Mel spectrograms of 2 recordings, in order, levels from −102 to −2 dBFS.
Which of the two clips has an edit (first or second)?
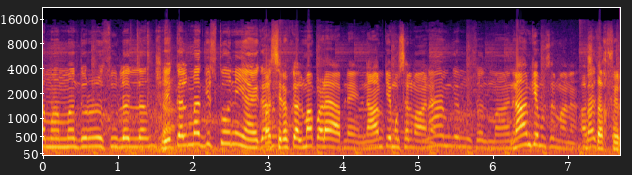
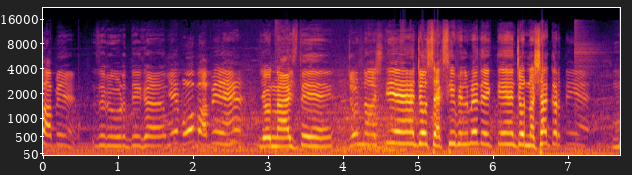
first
